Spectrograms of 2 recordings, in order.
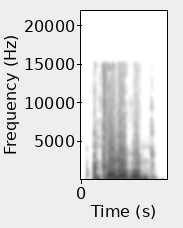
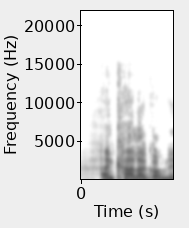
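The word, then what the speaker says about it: Ancalagon: Das sind der schon angesprochene Glaurung und dann später noch Ankalagon, spricht man es, glaube ich, aus, ne? – Ankalagon, ja. – Ja, genau.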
